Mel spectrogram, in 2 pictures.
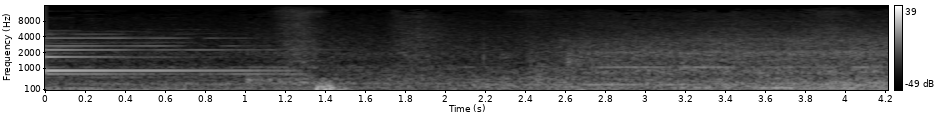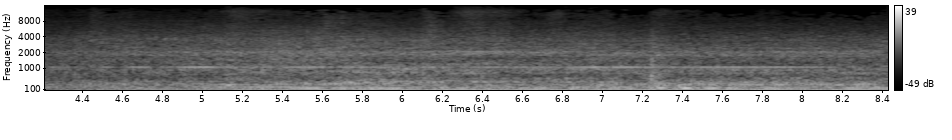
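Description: The last notes of background music ring out, then a single thump. A steady low hum with a faint high whine builds up and holds: the running hum of a passenger lift.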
